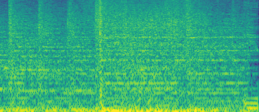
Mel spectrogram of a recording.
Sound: explosion

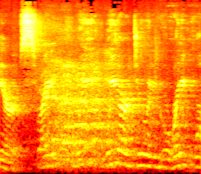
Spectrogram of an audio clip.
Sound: audience laughs

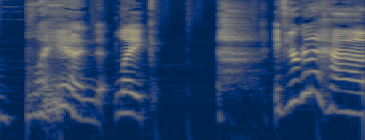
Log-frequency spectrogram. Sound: sighs

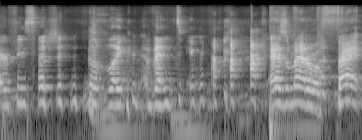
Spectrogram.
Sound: laughing

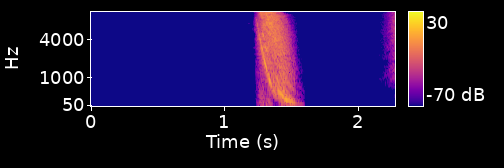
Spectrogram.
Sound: zap

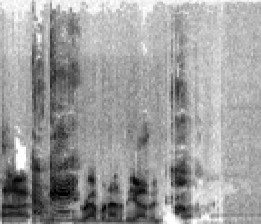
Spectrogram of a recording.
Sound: hiccuping

